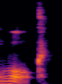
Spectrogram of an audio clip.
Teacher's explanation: let's start from walk where we notice that the l is completely silent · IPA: /wɔ:k/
